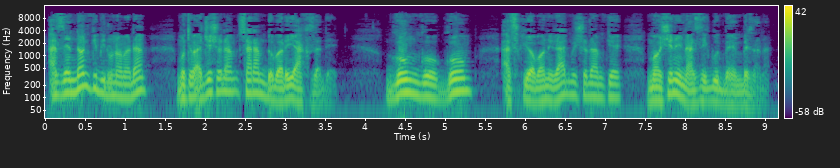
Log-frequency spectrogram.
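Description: A man narrating a first-person story in a lively, dramatic way. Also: fairly low pitch, gravelly, slightly rough, no echo, clean studio sound.

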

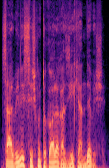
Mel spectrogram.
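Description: A man's voice: deep voice, animated, warm tone, slightly rough, no echo, clean studio sound. A man voicing a pompous, bullying police inspector in an audiobook, blustering and commanding. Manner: blustering, commanding, quick to turn. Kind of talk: audiobook character voice.

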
